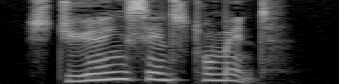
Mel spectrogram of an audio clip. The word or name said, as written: styringsinstrument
